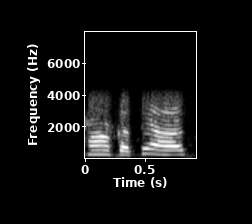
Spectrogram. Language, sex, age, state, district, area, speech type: Marathi, female, 45-60, Maharashtra, Thane, rural, conversation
